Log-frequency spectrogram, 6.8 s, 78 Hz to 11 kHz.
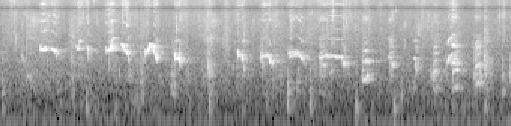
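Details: Rhodesian Ridgeback puppies, D-litter, 14 days old, with their mom: a steady run of high, wavering whimpers and squeaks, bending up and down in pitch, roughly two per second, indoors.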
